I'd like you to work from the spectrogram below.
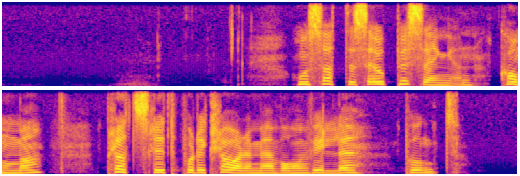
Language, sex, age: Swedish, female, 23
